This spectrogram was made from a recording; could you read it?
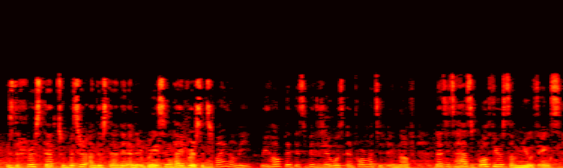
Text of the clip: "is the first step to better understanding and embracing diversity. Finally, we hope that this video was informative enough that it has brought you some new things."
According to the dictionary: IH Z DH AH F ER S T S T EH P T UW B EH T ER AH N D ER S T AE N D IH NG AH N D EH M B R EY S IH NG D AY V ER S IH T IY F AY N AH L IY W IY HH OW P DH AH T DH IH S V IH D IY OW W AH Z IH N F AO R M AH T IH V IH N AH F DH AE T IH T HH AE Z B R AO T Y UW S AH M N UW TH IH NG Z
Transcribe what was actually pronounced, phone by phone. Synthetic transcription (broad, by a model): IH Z DH AH F ER S T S T EH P T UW B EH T ER AH N D ER S T AE N D IH NG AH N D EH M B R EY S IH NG D AY V ER S IH T IY F AY N AH L IY W IY HH OW P DH AH T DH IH S V IH D IY OW W AH Z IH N F AO R M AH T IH V IH N AH F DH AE T IH T HH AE Z B AO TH Y UW S AH M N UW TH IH NG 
